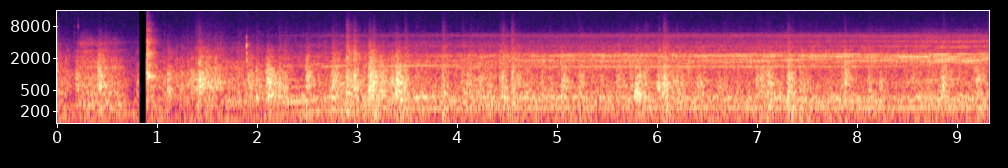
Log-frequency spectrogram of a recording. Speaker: goes a lot quieter which is good and that's the sound you should hear and we're off and running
